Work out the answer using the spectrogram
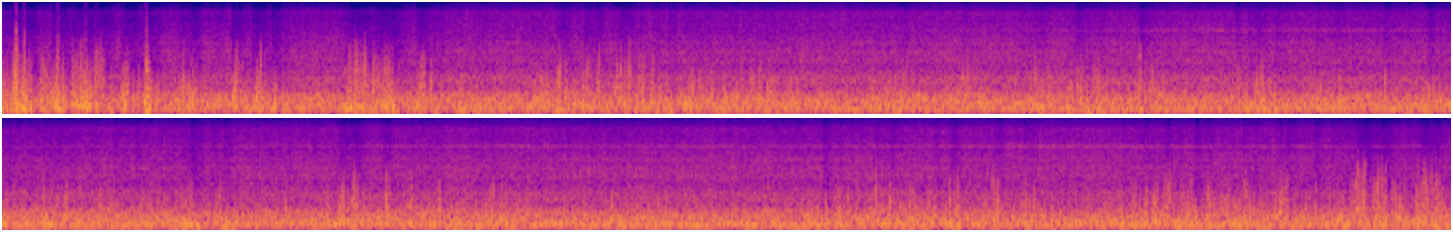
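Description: Steady running noise of a passenger train carriage on the rails, with wind buffeting the microphone at the open window. There are a few sharp clacks in the first couple of seconds and again near the end.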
